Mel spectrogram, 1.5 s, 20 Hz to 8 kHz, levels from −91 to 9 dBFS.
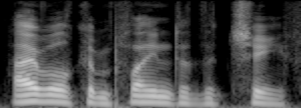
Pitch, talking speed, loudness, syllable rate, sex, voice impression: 120 Hz, 240 wpm, -20 LUFS, 5.2 syllables/s, male, very masculine, old, very thick, relaxed, very powerful, dark, slightly hard, clear, fluent, raspy, slightly cool, intellectual, very sincere, very calm, very mature, slightly friendly, slightly reassuring, very unique, slightly elegant, very wild, slightly sweet, slightly lively, strict, slightly intense, slightly sharp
